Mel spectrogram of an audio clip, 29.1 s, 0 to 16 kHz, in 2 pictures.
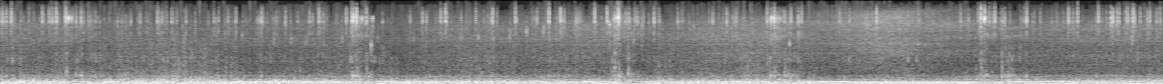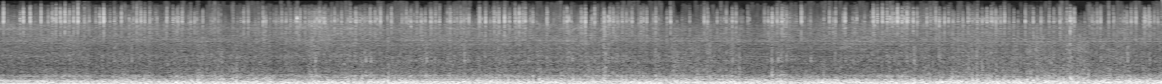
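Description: Honda ADV160 scooter's single-cylinder engine running steadily on the move, under a heavy low rumble. The engine note drops about ten seconds in and picks up again a couple of seconds later, with a few brief knocks along the way.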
